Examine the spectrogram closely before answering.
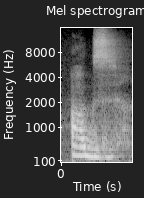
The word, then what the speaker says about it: Uggs: No, it's not UGG at all, it's Uggs. Yeah, repeat after me, it's Uggs.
